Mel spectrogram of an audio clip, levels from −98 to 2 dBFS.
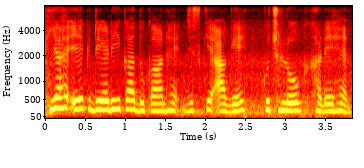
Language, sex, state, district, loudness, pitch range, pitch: Hindi, female, Bihar, East Champaran, -19 LUFS, 195-240 Hz, 210 Hz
